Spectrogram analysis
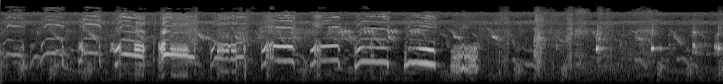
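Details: Puppies whining and yelping in a rapid series of short, high, bending cries, many overlapping, some rising then falling, packed closely through the whole stretch.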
